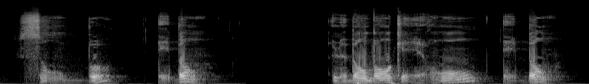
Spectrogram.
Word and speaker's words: bonbon: Если буква Н стоит в середине слова и после буквы Н стоит согласная, то буква Н будет произноситься тоже как носовой звук. Le bonbon est bon.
